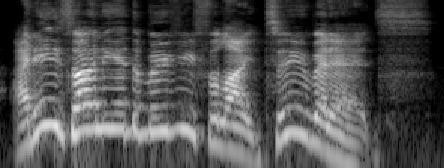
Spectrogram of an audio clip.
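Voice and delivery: loud, high-pitched exasperation; exasperated rant. Real, not acted. Fan griping that a famous actor got two minutes, exasperated. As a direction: complain emphatically about a real letdown.

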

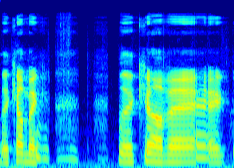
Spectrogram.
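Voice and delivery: alarmed. Real, not acted. Enemies approaching.

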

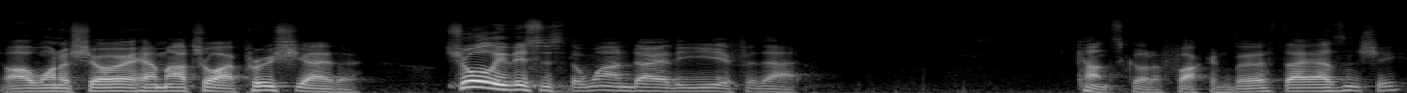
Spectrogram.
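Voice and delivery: plain reading voice

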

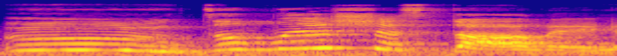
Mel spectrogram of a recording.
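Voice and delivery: a lightly played grand lady savoring food; hammed-up fancy "darling", pitched high; posh little lady. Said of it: "I tell my sister".

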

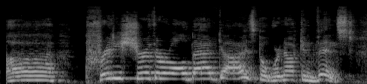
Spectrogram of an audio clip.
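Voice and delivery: high-pitched, unsure soldiers; wavering soldiers. Acted. Soldiers going back and forth over targets, high and unsure. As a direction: voice puzzled guards weighing one suspect against another. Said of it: "they kinda go back and forth".

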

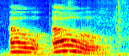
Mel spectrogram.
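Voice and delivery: breathless delighted oh, oh; a mild gasp of rapture; rapturous. A narrator's reading. Wendy thrilled at learning to fly, mildly rapturous. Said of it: "she exclaimed rapturously".

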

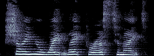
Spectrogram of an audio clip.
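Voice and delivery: loud, high wind calling out; big, carrying storybook cry; roaring call. A narrator's reading. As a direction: roar it out across the mountains. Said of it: "whispering and then roaring".

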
